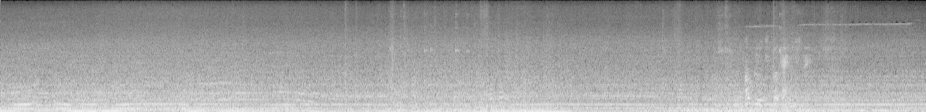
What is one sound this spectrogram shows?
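A bus engine hums and drones steadily as the bus drives.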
